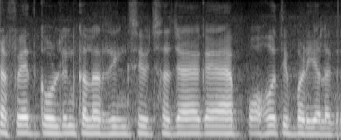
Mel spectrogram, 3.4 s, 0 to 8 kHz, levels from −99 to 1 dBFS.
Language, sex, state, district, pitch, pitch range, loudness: Hindi, male, Maharashtra, Washim, 155 Hz, 155-160 Hz, -16 LUFS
